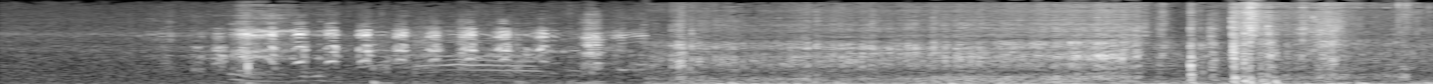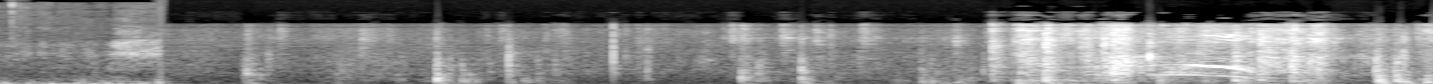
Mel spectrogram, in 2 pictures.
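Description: Scattered knocks and voices, then a loud shout lasting a second or two near the end.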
